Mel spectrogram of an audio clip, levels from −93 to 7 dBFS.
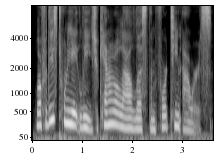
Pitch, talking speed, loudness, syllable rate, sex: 210 Hz, 215 wpm, -15 LUFS, 5.5 syllables/s, female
